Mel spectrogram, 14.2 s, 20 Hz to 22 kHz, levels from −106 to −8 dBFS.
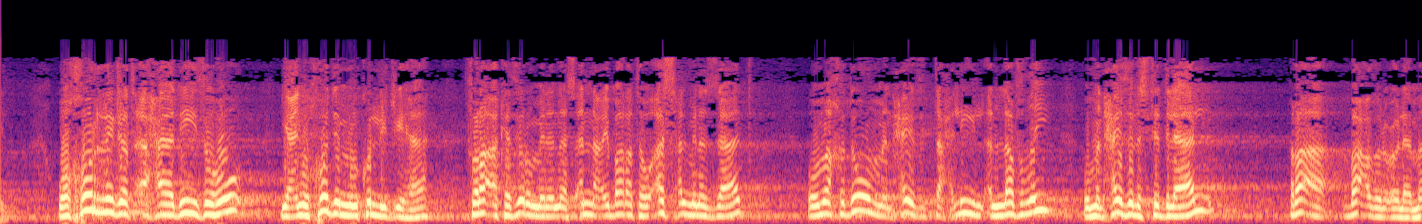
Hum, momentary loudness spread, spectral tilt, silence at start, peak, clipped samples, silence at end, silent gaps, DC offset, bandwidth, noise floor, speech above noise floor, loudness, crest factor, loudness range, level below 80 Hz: none; 10 LU; -8 dB/octave; 0 s; 0 dBFS; 0.6%; 0 s; none; under 0.1%; 8 kHz; -31 dBFS; 22 dB; -10 LUFS; 10 dB; 4 LU; -44 dBFS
